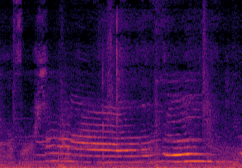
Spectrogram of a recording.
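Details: Cat at an animal sanctuary meowing: a drawn-out, wavering tonal meow lasting over a second with a rising note near the end, under low background rumble and faint chatter.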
